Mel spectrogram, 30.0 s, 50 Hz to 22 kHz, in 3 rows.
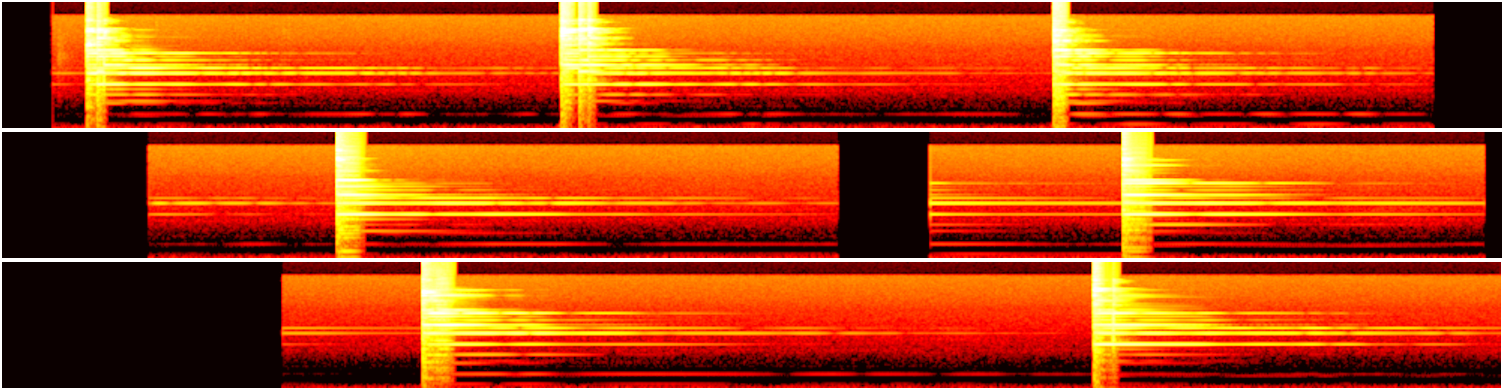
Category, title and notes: Sound effects > Objects / House appliances
Tanjiro or hf sword fencing sounds silverware ringouts only FINAL 11242025
custom sword fencing like rattly hits sounds inspired by heavens feel and demon slayer. utilizing metal silverware spoons and forks with two spoons tied or tapped to a string.
anime, attack, battle, blade, combat, demon-slayer, duel, epee, fate, feel, fencing, fight, fighting, heavens, hit, kimetsu, martialarts, medieval, melee, metal, metallic, no, ring, ringout, silverware, sword, weapons, yaiba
